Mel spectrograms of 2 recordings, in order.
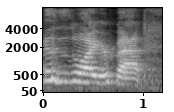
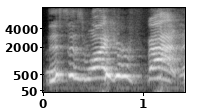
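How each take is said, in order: First: Said in the usual way. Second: Mock shout. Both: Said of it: "when she's like".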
